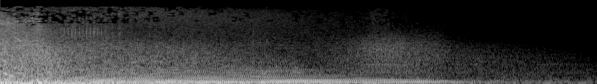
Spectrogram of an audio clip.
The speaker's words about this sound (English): Sorry, I knocked off my camera and now it's all screwed up.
